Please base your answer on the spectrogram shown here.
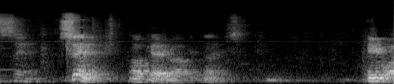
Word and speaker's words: Sinek: Do you guys know who Simon Sinek, am I pronouncing that the right way? The TED Talk guy is. Y'all heard of him? I think it's Senate.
